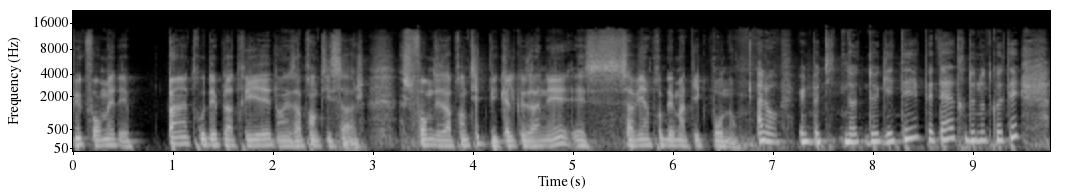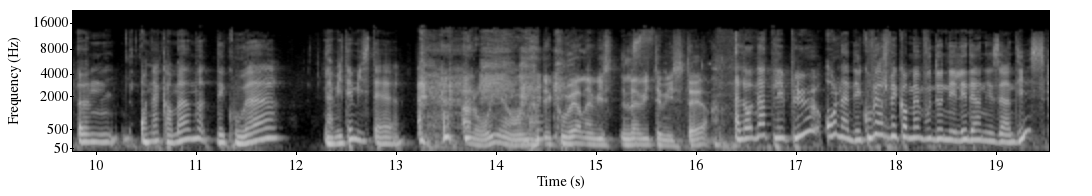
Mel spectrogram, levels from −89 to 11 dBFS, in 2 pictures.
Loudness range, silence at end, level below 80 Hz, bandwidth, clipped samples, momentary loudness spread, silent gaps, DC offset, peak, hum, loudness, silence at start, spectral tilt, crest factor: 2 LU; 0 s; -42 dBFS; 14.5 kHz; under 0.1%; 4 LU; none; under 0.1%; -2 dBFS; none; -20 LUFS; 0 s; -4.5 dB/octave; 18 dB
